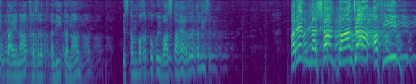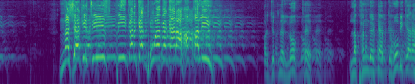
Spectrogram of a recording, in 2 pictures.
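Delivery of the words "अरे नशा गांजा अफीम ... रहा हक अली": high, loud indignant declamation; full-force preaching. Real, not acted. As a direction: thunder the denunciation to the crowd.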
